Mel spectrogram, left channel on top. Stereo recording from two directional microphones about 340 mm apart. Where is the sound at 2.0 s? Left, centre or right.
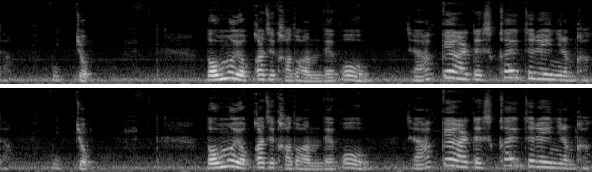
Centre.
